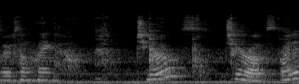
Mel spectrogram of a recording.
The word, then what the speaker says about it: churros: It's kind of reminding me of um like cherros or something. Churros. Cherros. Why do I say cheros? Man, I can't even pronounce stuff right.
